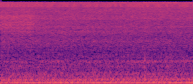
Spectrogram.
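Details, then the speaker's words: Ear microsuction of very sticky wax at the outer edge of a woman's ear canal, suction tube already blocked; steady low hum of the suction unit with no change in pitch. "at this point the tube's already blocked. I'm hoping in a vain attempt that it'll unblock itself so I can get the rest of that bit out."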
